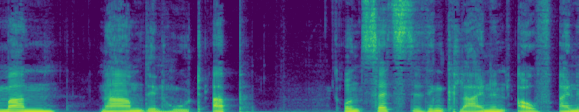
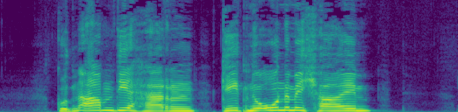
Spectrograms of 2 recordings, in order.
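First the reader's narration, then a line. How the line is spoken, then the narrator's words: Calling out, mocking laugh. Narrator (German): rief zu und lachte aus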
